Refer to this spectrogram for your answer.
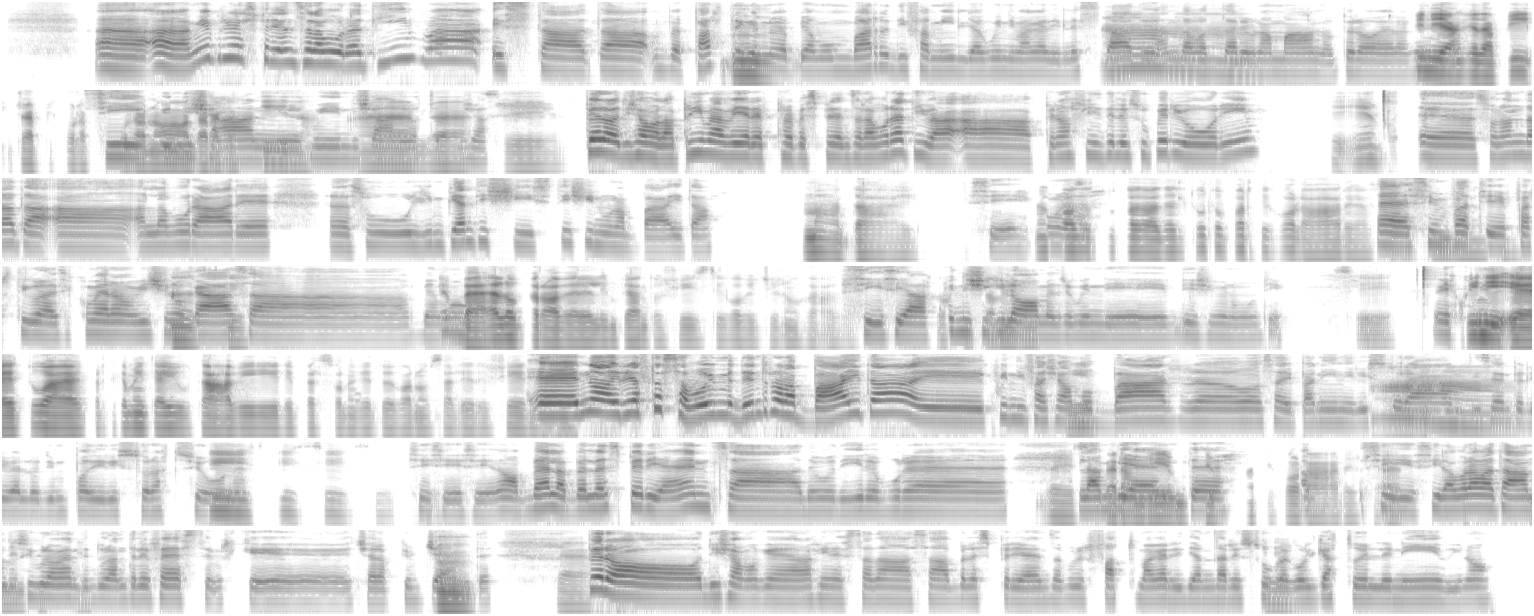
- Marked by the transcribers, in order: other background noise; tapping; drawn out: "Ah"; "cioè" said as "ceh"; drawn out: "appena"; tongue click; drawn out: "casa"; unintelligible speech; tongue click; other noise; drawn out: "Ah"; drawn out: "pure"; drawn out: "perché"; drawn out: "però"
- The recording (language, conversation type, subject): Italian, unstructured, Qual è stata la tua prima esperienza lavorativa?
